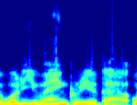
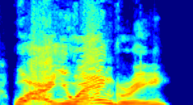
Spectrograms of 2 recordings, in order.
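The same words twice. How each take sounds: First: Much softer, calm and caring; soft calm asking; gentle question. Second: Higher, louder, demanding; mock accusing question. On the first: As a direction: ask it kindly. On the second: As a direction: challenge them sharply. Harsh version of a question. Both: Shown as a demonstration.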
